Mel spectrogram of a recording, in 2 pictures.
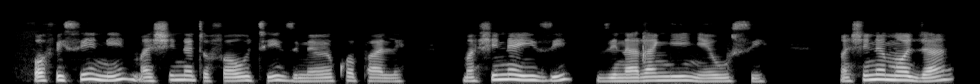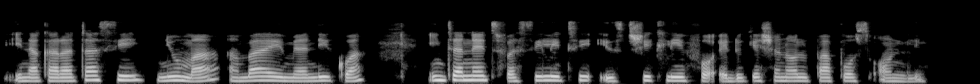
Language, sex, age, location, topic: Swahili, female, 18-24, Kisii, education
